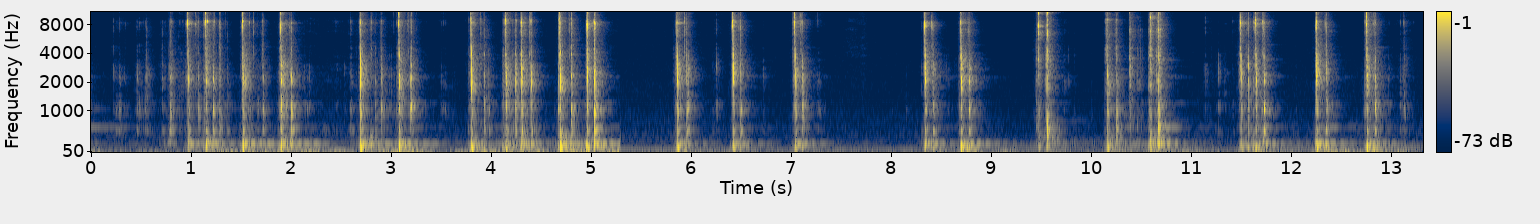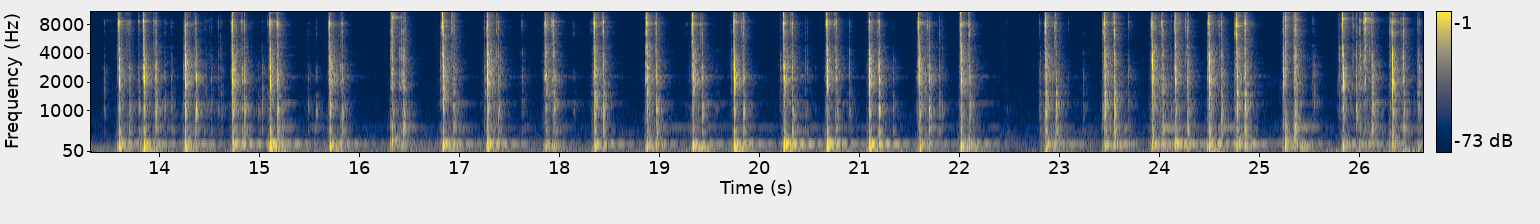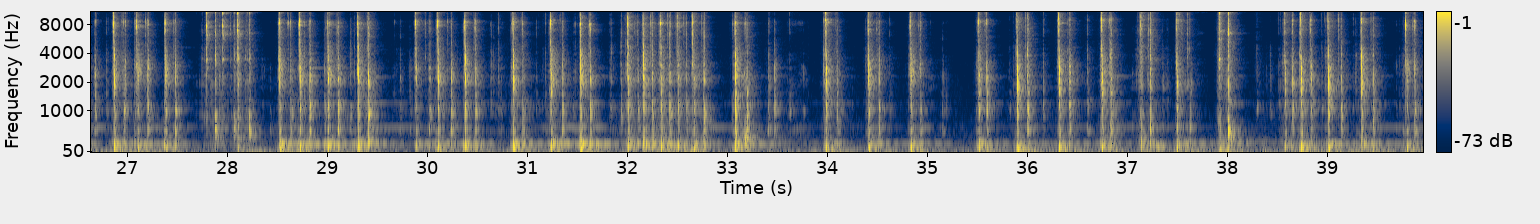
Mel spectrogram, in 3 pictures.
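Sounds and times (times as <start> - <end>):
clicky keys being pressed: 22.9 - 39.9.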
